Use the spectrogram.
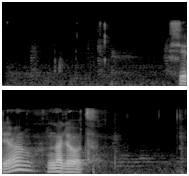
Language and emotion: Russian, sad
